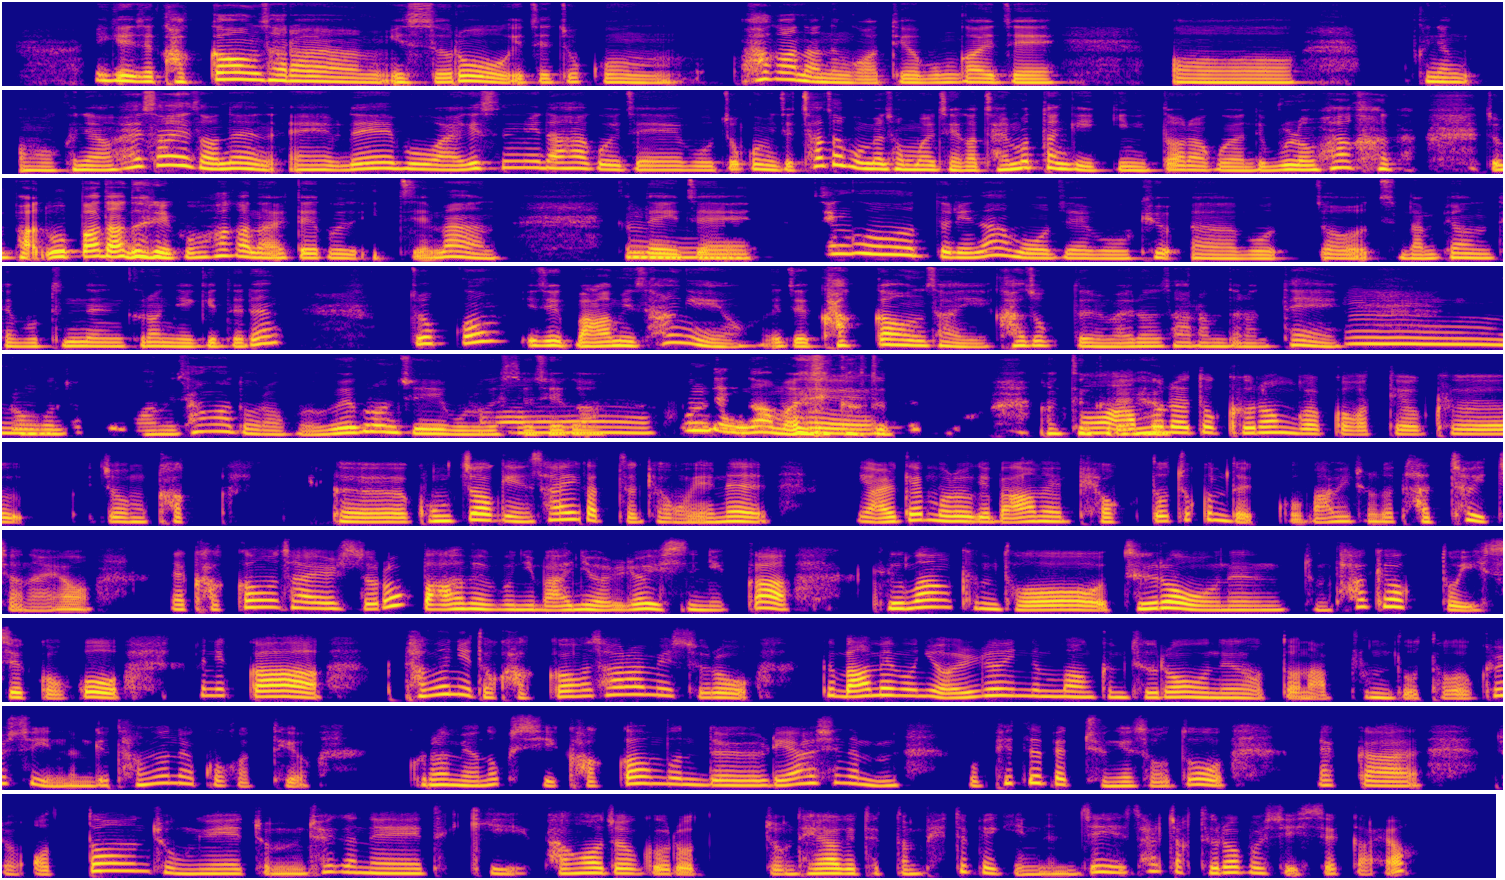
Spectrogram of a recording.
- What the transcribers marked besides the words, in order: laughing while speaking: "화가"; background speech; other background noise; laughing while speaking: "이 생각도"; laughing while speaking: "그래요"
- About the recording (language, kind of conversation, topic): Korean, advice, 피드백을 받을 때 방어적이지 않게 수용하는 방법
